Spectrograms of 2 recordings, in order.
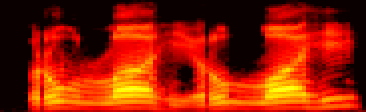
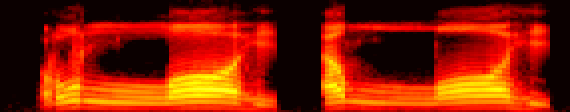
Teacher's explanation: lam pada lafzul jalalah dalam bertasdid itu dia tebal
